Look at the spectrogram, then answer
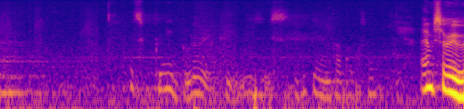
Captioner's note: whispering away from mic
